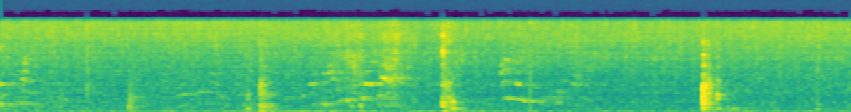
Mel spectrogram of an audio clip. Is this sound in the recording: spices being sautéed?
yes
